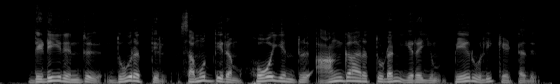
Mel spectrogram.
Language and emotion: Tamil, neutral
